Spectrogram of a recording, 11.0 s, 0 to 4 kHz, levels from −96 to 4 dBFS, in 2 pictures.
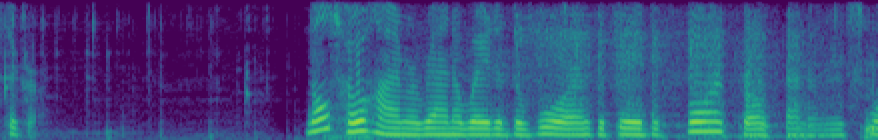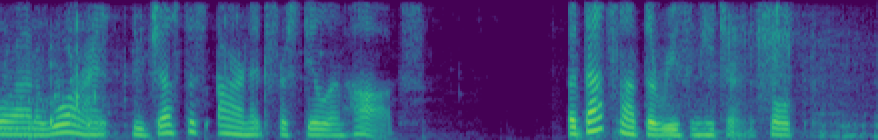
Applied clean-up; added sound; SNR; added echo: neural mask model RNNoise.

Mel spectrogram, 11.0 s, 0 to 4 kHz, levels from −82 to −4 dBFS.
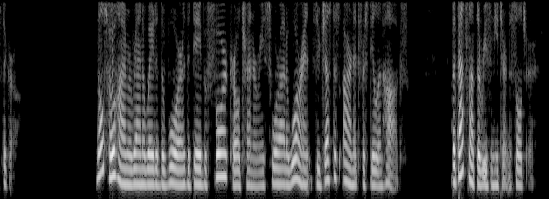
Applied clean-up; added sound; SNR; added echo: none; none; none; none.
